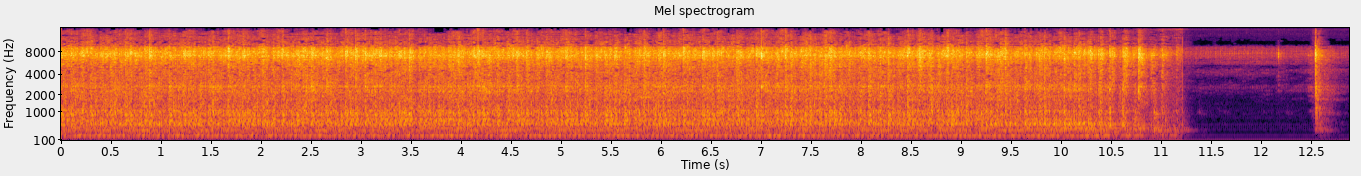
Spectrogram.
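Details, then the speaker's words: Washing machine during spin: loud steady generator-like droning roar with fast beat, then cuts out; caused by loose drum drive pulley and belt. "तो आपको दोस्तों विश्वास हो गया होगा की मशीन में भी जेनरेटर की तरह आवाज़ कर सकता है उससे आवाज़ ए रहा है"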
